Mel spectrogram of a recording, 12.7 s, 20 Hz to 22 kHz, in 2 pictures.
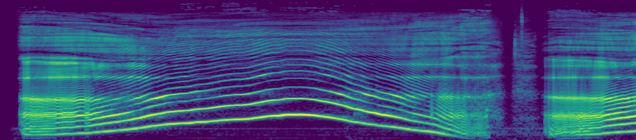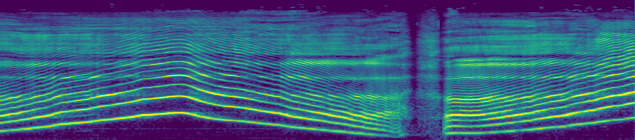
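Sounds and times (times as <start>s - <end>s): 
man saying uhhh: 0.2s - 12.6s.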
